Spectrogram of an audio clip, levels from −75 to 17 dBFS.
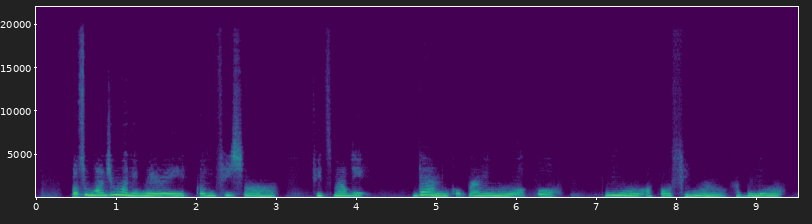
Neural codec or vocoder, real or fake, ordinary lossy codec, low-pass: codec, 44.1 kHz, 0.9 kbps, DAC; fake; none; 19.8 kHz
